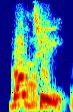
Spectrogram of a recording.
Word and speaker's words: VoLTE: Is that pronounced VoLTE or VoLTE? – VoLTE.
